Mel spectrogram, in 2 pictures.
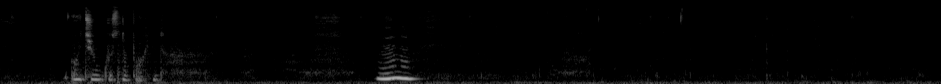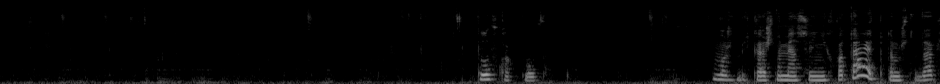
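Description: A woman speaks softly and close to a microphone.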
